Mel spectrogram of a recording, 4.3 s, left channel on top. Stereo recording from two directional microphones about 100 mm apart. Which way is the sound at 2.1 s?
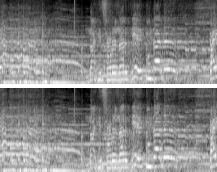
20° left (ahead or behind).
